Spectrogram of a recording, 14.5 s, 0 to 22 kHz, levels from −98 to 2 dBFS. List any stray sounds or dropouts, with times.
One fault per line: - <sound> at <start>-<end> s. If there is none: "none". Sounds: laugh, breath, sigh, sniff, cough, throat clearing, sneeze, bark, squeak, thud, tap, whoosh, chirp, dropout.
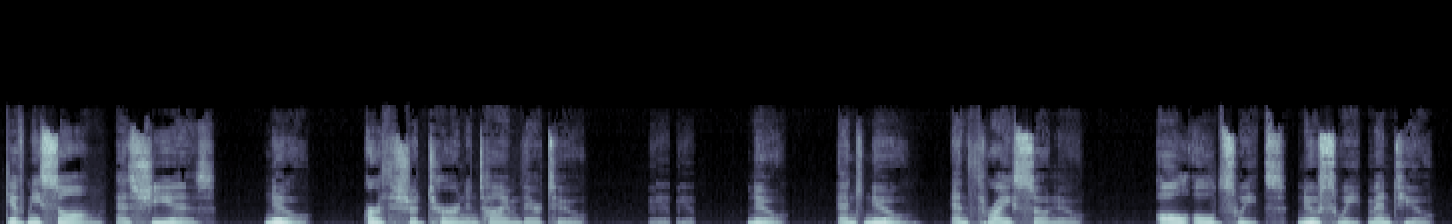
- laugh at 6.5-7.0 s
